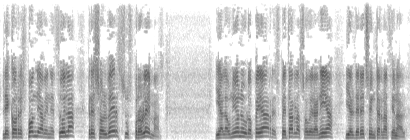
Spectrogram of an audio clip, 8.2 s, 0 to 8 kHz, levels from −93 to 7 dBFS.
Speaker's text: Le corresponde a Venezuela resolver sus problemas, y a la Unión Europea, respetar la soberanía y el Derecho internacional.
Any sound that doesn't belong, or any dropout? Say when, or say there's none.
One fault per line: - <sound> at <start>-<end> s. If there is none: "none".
none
